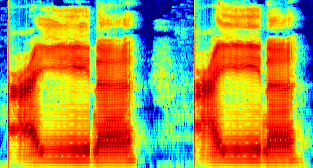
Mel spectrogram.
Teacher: Nah jadi jangan sampai berbunyi E tapi pastikan dia berbunyi I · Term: Lin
